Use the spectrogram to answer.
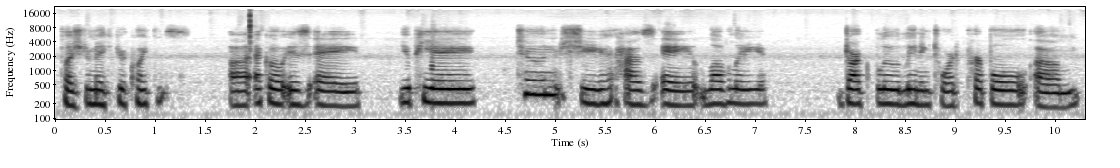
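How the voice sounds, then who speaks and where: A woman player in a tabletop game, describing her character in a relaxed, friendly way. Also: mid-range voice, no room sound, poor audio.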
